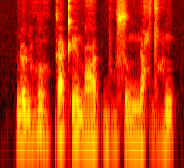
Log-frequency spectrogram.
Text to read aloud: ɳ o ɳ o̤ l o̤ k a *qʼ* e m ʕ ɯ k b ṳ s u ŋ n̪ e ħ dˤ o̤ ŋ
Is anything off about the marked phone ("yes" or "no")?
yes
